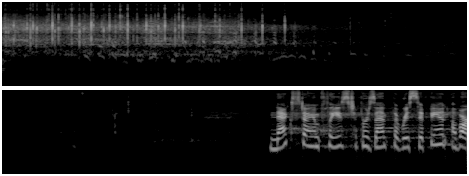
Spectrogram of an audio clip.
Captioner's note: applause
